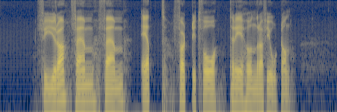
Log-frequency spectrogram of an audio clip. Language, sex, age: Swedish, male, 31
